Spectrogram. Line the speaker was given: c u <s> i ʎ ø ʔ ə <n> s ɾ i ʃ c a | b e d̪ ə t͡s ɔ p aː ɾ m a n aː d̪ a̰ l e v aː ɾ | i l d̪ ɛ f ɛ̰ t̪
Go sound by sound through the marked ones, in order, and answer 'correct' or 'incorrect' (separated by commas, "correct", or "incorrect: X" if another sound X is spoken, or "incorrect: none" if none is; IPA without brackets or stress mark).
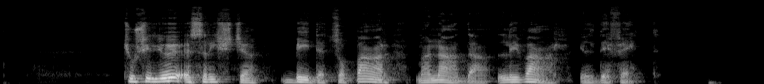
incorrect: ʃ, incorrect: none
